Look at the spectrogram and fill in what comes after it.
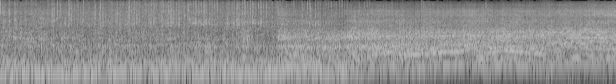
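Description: Drag-racing engine sound: a loud rumbling engine noise, then from about four seconds in a pitched engine note that rises and falls as it revs.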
